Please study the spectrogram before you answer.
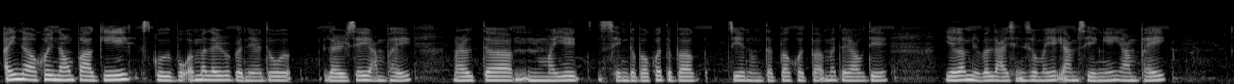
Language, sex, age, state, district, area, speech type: Manipuri, female, 18-30, Manipur, Tengnoupal, rural, spontaneous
